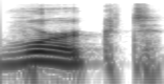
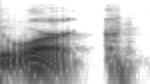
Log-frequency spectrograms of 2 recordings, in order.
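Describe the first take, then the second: First: The final t sound is clearly heard. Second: The final t sound is left off. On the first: The speaker calls it right. "Instead of worked" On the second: The speaker calls it wrong. "they forget to say the ed"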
